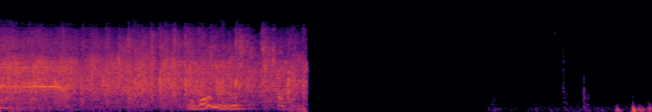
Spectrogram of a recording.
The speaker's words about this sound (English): will you help me give it up, first of all, for Anthony Reid? Come on, Journey, make him welcome.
